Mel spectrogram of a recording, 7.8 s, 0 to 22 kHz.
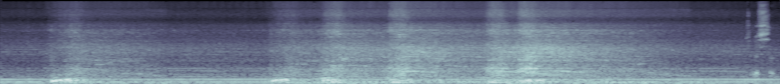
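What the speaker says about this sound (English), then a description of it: "Let's hear a little bit of the V8, just a little bit." A V8 car engine idles with a deep rumble and revs in several short bursts, while people talk over it.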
